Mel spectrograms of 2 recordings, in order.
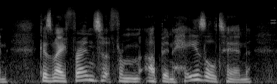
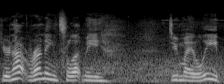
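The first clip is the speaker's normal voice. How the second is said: higher, playful dog voice; dog complaining to its owner about the leap, in a put-on higher voice; voicing the dog; 5 semitones higher than usual. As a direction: speak as the dog who wants to leap. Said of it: "He's like".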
